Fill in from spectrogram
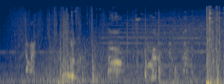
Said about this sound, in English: And then that's where, he gets shot. And it is like a really gruesome gunshot. Yeah. That you don't typically see. Brutal. Yeah, it's pretty brutal.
